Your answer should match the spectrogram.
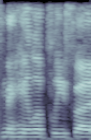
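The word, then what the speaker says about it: Mihaela Plesa: pronunciation? Yes, you did very well. Thank you. Good morning, everybody. My name is Mihaela Plisa, and I proudly serve as the vice chair of the House Democratic Caucus.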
